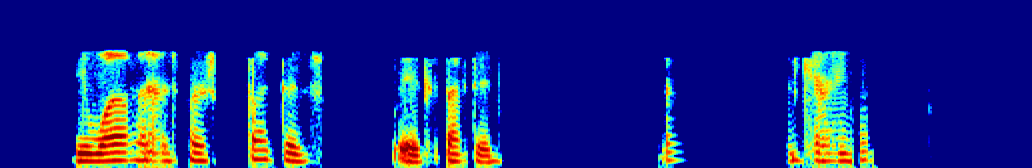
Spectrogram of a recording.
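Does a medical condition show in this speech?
Yes: cerebral palsy; past challenges speaking up.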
